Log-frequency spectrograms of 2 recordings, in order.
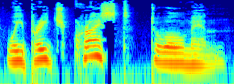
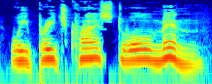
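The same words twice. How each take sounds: First: The stress is on "Christ". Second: The stress is on "men".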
